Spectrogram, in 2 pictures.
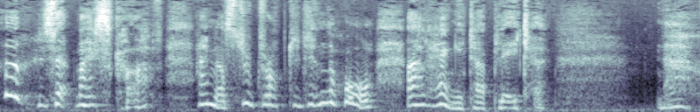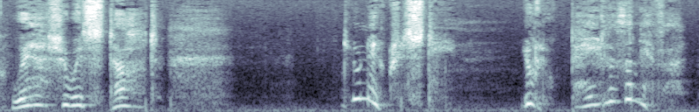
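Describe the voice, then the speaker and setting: An actress playing a frail, kindly elderly neighbour in a radio play, genteel and hesitant, with a husky, breathy voice. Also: female voice, high voice, sing-song, normal speed, exaggerated voice. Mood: kindly, wistful. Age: older.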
